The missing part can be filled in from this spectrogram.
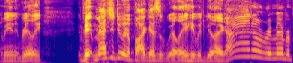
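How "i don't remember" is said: tiny, very high-pitched voice. Imagining doing a podcast with Willie, imitating Willie's little voice. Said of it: "and that little voice".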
